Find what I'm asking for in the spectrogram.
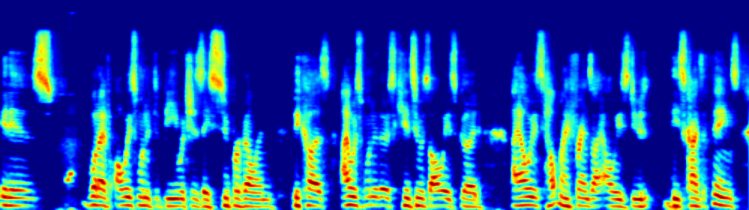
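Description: A man with an American accent speaks in a normal speaking voice, fairly high-pitched for a man, at a moderate pace with fairly even intonation. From US Northeast, Philadelphia. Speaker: actor. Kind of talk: casual chat.

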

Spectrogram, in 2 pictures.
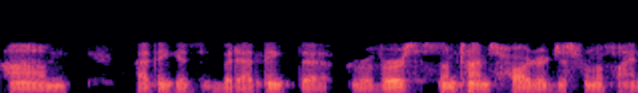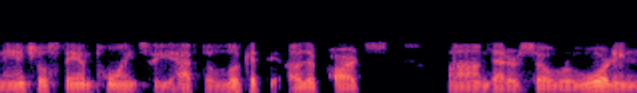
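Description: A man talks at a moderate pace with a very deep, low pitch. His intonation stays fairly even. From Louisiana. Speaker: orthopedic surgeon. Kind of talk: interview.

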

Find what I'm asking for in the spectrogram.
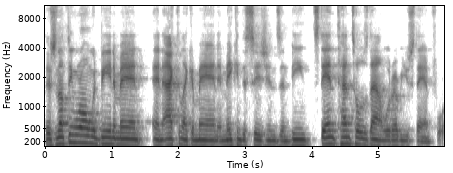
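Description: A man with a normal speaking voice talks at a medium pitch, fairly even in intonation and with hardly any pauses. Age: 40s. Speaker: podcast co-host comedian. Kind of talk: casual chat.

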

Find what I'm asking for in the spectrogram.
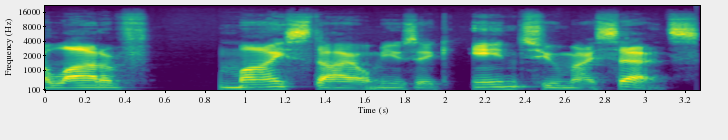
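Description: In a very clean recording with a silent background, a man speaks at a medium pitch in a New York accent. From Brooklyn, New York. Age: 40s. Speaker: brand strategist, former DJ. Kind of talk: interview. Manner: halting, many fillers.

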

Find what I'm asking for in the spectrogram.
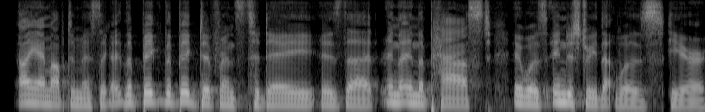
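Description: A man speaks with an American accent, in an ordinary speaking voice. His pitch shows ordinary variation against a quiet background. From Maryland, Baltimore County. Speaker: preservation advocate. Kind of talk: interview. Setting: studio.

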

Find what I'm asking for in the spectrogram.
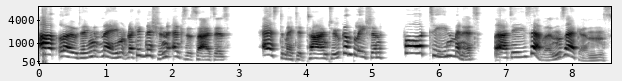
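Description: A robotic, put-on character voice with a fairly high pitch at a fairly slow pace. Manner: cheerful.

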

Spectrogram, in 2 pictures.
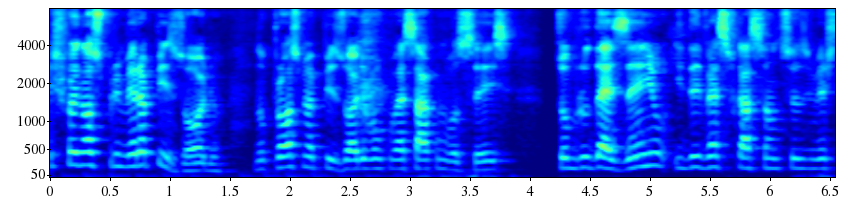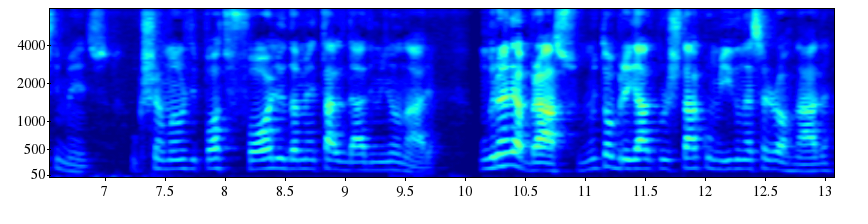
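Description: This man talks at a fairly quick pace in a high voice with ordinary pitch variation. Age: 30s. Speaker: investor and finance YouTuber. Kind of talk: tutorial.

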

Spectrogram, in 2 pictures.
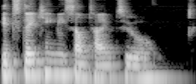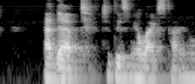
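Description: Somewhat breathy and fairly slow, a man speaks with a Brazilian accent. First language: Portuguese. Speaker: guest, YouTube content creator. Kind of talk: casual interview chat.

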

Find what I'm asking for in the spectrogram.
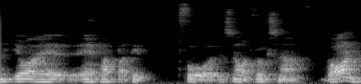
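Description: A man speaks in a dark, mellow, somewhat breathy voice with monotone, flat intonation, and audible room echo around him. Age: 50s. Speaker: climate activist podcast host. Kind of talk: casual chat.

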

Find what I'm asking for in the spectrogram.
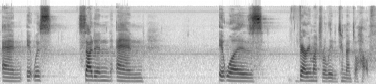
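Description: A woman's fairly low voice, very slow, with fairly even intonation and long, frequent pauses. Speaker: founder presenting her venture. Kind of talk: public talk. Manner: shaky voice; halting.

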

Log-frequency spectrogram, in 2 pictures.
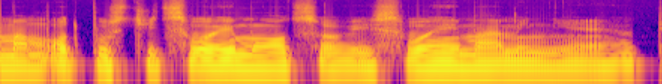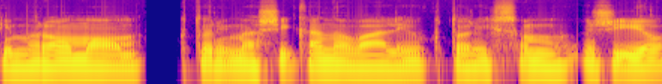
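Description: The man speaks with a slight Ukrainian accent at a moderate pace. The sound is dry and close, with no echo. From Ukraine. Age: 30s. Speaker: pastor. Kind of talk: testimony. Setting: studio.

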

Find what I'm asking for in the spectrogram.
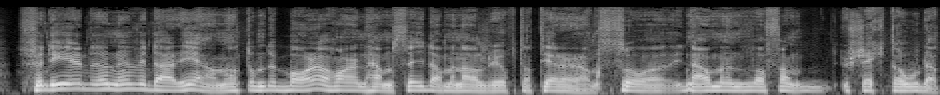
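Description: At a moderate pace, a man with an ordinary speaking voice and medium pitch talks with lively intonation. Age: 60s. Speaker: digital communication specialist. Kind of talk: casual chat. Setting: studio.

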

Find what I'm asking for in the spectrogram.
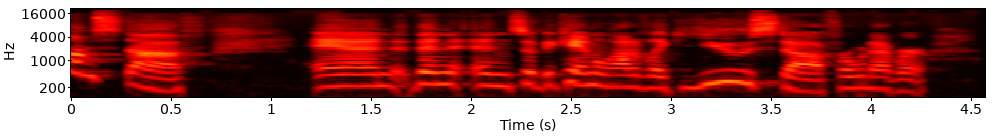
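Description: A woman talks at a fairly quick pace. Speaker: podcast host. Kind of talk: casual chat.

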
